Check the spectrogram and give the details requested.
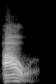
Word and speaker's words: hour: An apple, an hour, because the U is silent, so hour starts with an O vowel sound.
